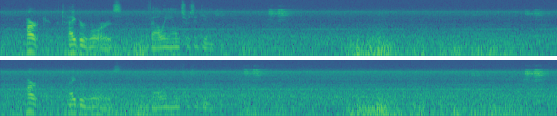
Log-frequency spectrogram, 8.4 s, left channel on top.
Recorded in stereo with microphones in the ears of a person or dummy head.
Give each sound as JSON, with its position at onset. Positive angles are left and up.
{"t": 0.4, "sound": "a man speaking", "side_deg": 30}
